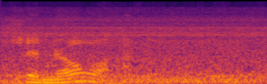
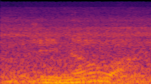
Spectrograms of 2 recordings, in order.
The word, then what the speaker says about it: Genoa: Today we are in Genoa or Genova or Genoa, however you want to pronounce that, in Italy, and we are in the P180 Piaggio Avanti.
